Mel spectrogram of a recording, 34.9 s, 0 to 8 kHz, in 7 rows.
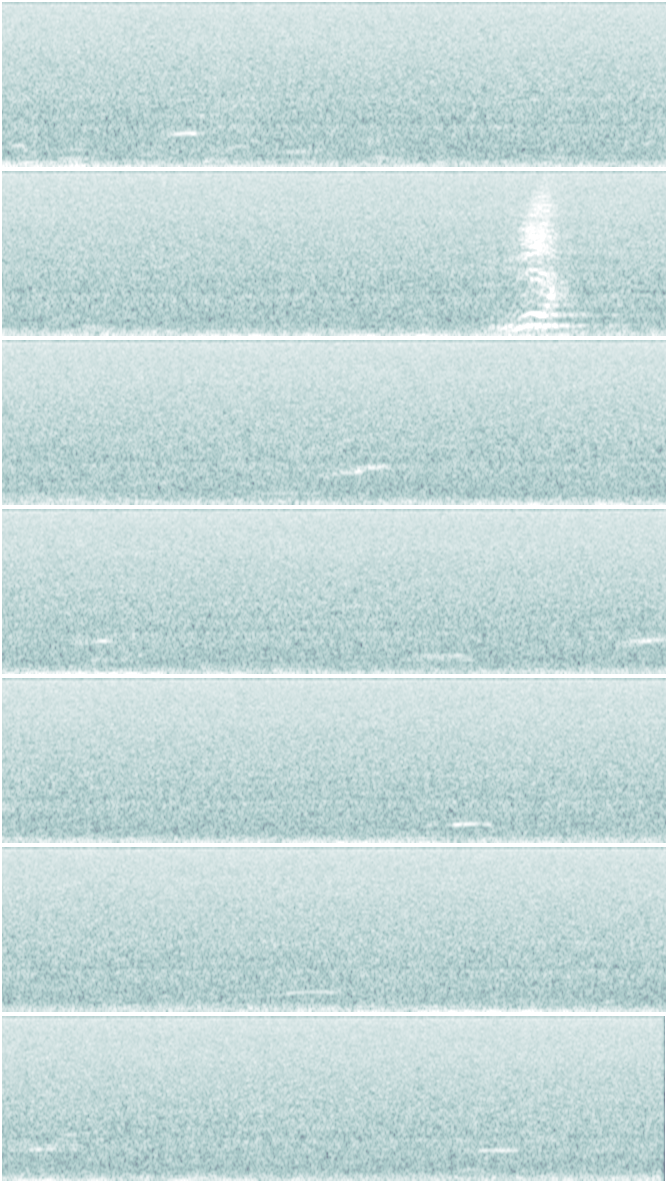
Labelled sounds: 8.8	9.0	humpback whale, 1.5 to 1.7 kHz

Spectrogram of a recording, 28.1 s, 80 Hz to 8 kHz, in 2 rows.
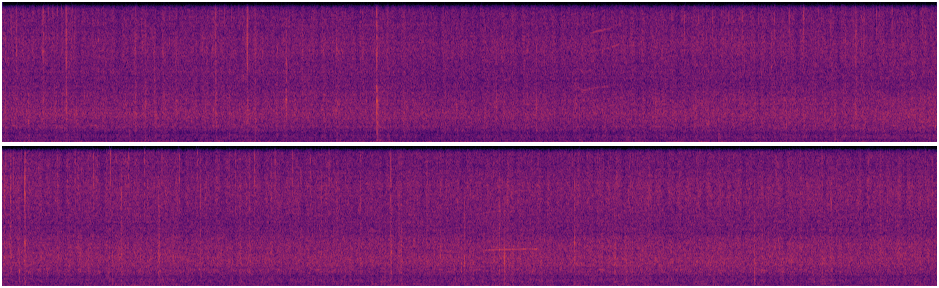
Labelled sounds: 21.2	21.8	killer whale, southern resident, 2.1 to 2.2 kHz

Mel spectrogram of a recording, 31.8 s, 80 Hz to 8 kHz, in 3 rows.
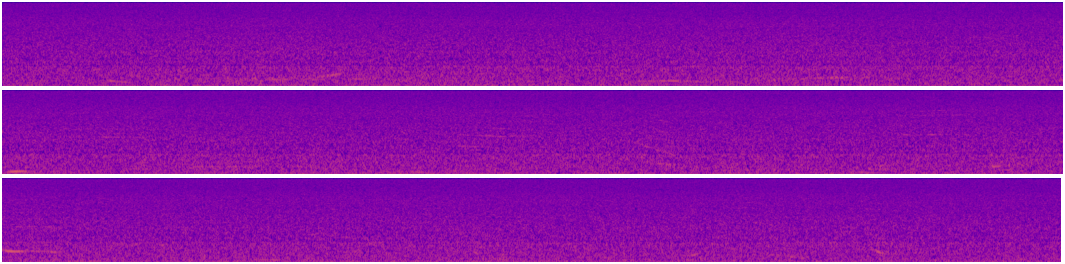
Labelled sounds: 15.4	15.7	humpback whale, 1.4 to 1.6 kHz

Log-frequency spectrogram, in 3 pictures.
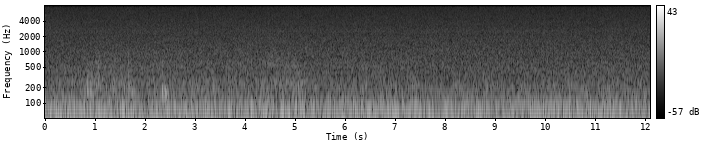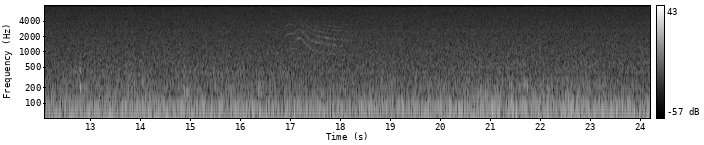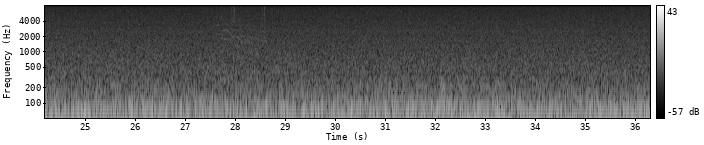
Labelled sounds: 16.8	18.1	killer whale, Bigg's (transient), 1.1 to 3.8 kHz
27.5	28.5	killer whale, Bigg's (transient), 0.91 to 4.9 kHz

